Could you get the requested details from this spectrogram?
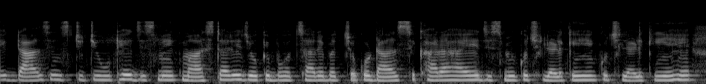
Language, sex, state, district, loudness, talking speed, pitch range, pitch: Hindi, female, Jharkhand, Sahebganj, -26 LUFS, 220 wpm, 195-210 Hz, 200 Hz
